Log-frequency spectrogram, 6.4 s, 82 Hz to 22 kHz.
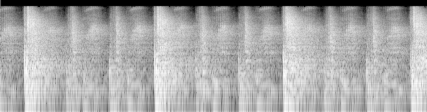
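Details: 15 hp Bessemer kickstart oil field engine, first run in about ten years, no governor belt: slow heavy firing thumps about every two seconds with lighter coasting beats between; hit-and-miss engine running steadily.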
